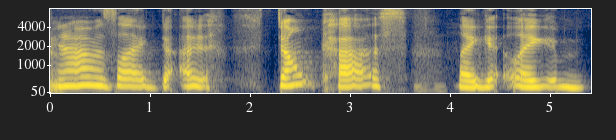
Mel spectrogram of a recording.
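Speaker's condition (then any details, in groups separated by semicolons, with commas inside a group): Friedreich's ataxia; wheelchair user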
